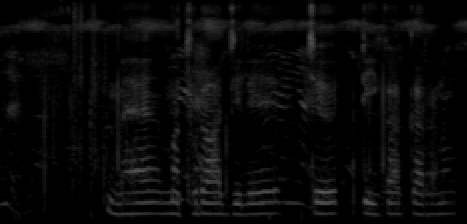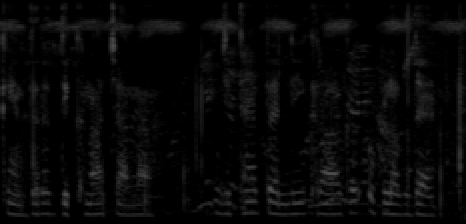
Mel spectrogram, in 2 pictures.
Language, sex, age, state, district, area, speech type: Dogri, male, 18-30, Jammu and Kashmir, Kathua, rural, read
